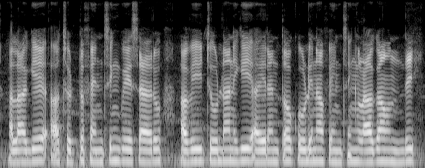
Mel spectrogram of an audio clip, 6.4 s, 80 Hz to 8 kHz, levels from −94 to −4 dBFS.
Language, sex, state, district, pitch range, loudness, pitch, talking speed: Telugu, male, Telangana, Mahabubabad, 155-165 Hz, -19 LUFS, 160 Hz, 120 wpm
